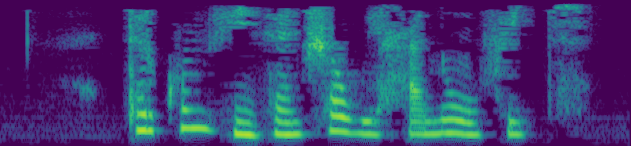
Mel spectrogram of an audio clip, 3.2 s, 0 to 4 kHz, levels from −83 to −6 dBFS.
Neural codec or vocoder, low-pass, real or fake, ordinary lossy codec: none; 3.6 kHz; real; MP3, 16 kbps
